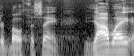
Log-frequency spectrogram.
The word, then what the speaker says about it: Yahweh: The word Yahweh is how a Hebrew in most Hebrews today would pronounce, if they were to pronounce God's name, it would sound something like Yahweh.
